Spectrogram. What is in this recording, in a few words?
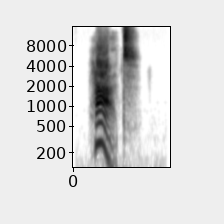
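"hat", American English; gcompris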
